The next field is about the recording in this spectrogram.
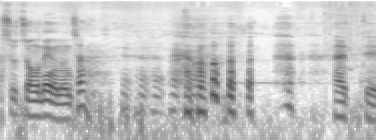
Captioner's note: laughter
